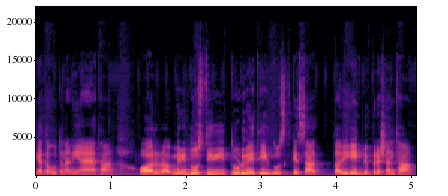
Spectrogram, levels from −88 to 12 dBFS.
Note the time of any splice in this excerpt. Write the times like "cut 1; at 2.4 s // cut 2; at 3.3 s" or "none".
none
